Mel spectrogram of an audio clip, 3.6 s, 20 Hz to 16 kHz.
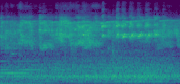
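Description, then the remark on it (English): A dense, continuous chorus of shrill, chirping recorded swiftlet cries played through speakers inside a three-story windowless concrete birdhouse in Malaysia in 2012, calling real swiftlets to come; steady and fairly loud throughout with no pauses and no voices. “These bird cries that fill the air are coming from speakers.”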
